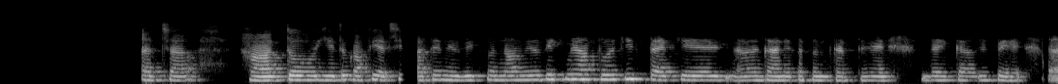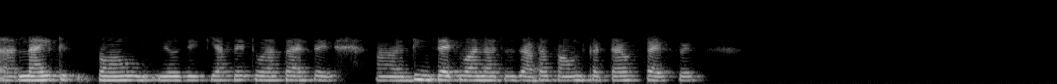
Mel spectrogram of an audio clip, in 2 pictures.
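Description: At 4.00 s the call is handed over from one network to another, and for 180 ms no speech frames reach the receiver. The handover gap sounds like the voice fading out within a few tens of milliseconds and then dead silence until the new link picks up at 4.18 s. Anything said in that interval is simply missing. Before it, the wideband HD Voice coding is clean and full, with the clarity that fits a high AMR-WB rate around 23.85 kbit/s.

From 4.18 s to the end, the call falls back to narrowband coding. The new link carries only the older codec, so the signal is band-limited and nothing above 4 kHz survives. The change is immediate: the voice loses its air and sibilant crispness and takes on a muffled, telephone-like dullness. A rough, grainy texture comes with it, consistent with a low narrowband rate of about 7.4 kbit/s.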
